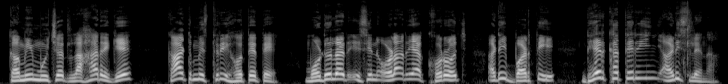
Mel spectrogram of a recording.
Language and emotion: Santali, angry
